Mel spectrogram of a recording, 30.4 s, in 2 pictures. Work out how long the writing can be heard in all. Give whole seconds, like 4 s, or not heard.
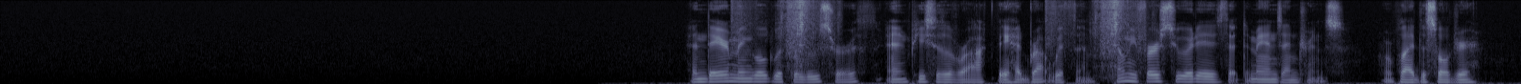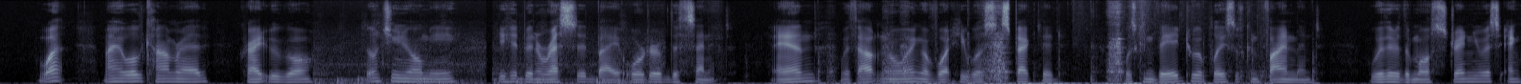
10 s.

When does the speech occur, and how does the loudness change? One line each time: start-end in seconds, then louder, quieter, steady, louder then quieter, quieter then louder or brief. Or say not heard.
6.7-30.3 steady.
